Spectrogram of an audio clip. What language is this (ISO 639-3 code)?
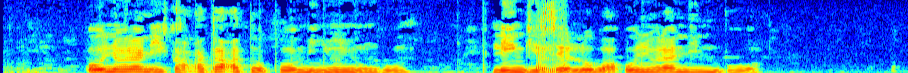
dua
